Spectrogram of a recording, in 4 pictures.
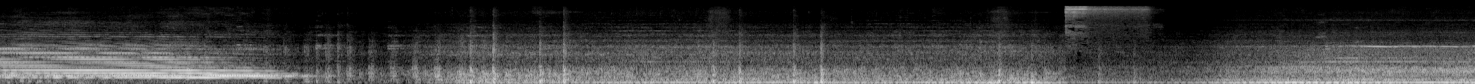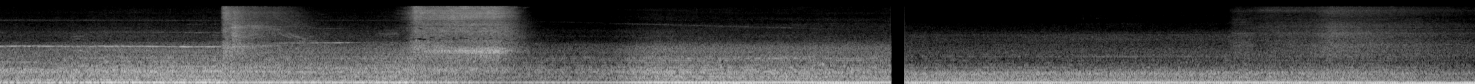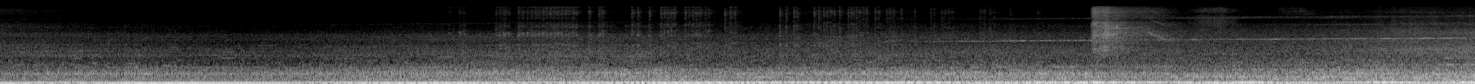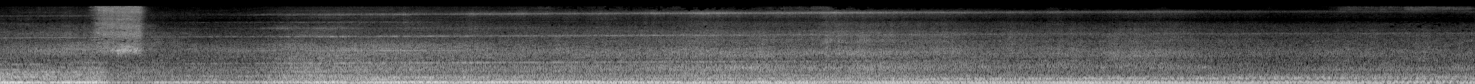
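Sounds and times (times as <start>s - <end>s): train wheels rumbling on rails: 0.0s - 59.0s
thin squealing tones: 13.0s - 19.4s, 38.7s - 54.2s.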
